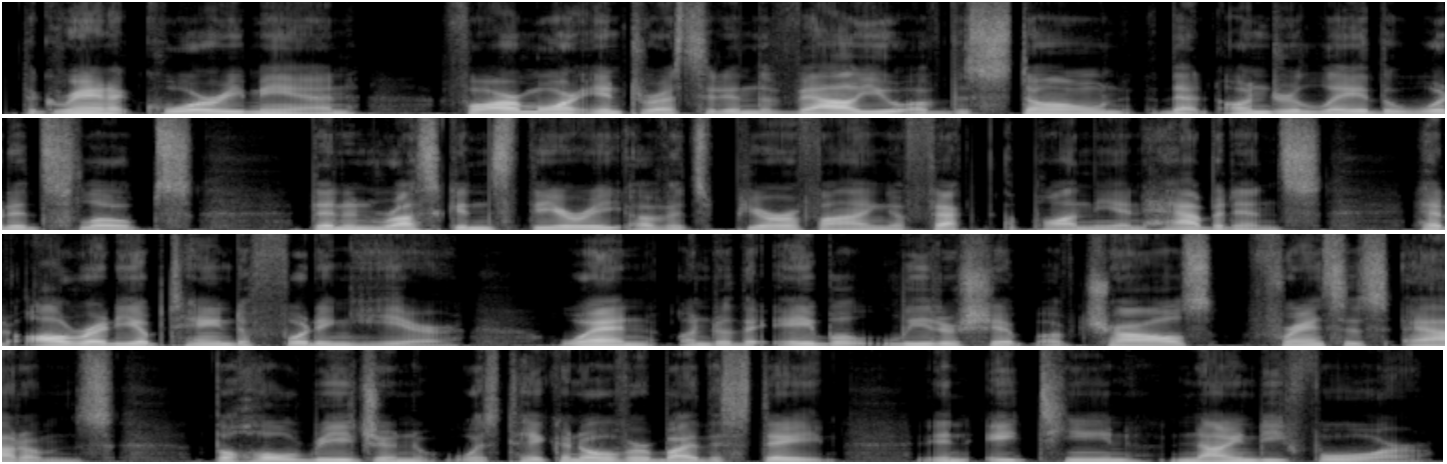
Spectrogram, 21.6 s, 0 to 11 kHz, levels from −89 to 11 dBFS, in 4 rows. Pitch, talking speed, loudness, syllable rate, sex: 100 Hz, 155 wpm, -22 LUFS, 5.3 syllables/s, male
